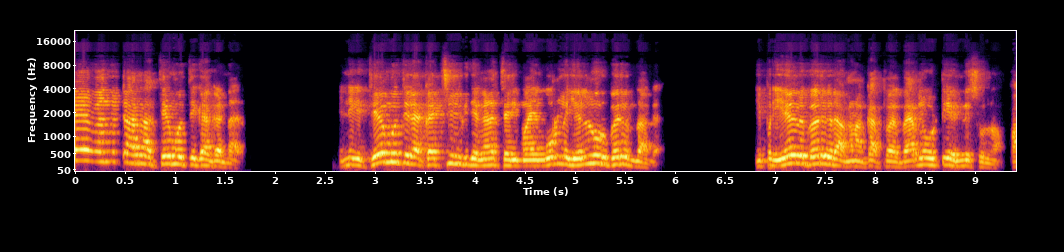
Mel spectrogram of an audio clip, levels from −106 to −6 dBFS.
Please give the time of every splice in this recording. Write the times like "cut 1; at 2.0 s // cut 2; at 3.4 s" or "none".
none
